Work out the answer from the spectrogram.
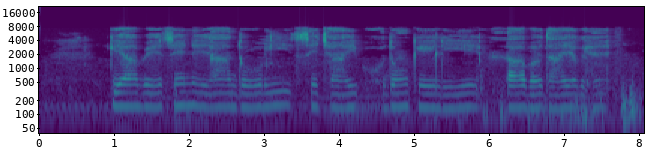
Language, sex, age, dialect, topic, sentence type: Hindi, male, 18-24, Kanauji Braj Bhasha, agriculture, question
